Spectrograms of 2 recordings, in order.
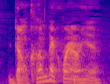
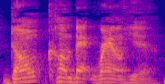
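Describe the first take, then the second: First: Said in the usual way. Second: "Don't come back round here" slowed, word by word; slow, weighted "Don't come back round here"; deliberate warning. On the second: Real, not acted. Warning repeated with more force.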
